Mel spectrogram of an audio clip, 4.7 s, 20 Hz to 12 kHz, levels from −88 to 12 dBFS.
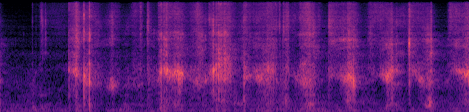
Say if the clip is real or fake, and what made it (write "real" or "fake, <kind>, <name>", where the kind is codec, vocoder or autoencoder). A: fake, codec, SNAC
